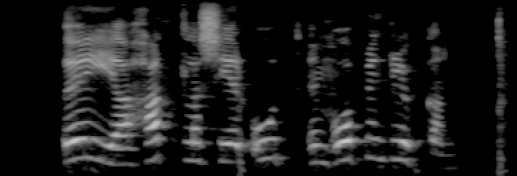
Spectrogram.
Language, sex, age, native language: Icelandic, male, 11, Icelandic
